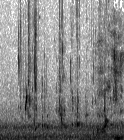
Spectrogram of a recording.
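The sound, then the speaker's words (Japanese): Whisky glugs and splashes into a glass in an uneven run of liquid gurgles for a couple of seconds, fairly clear, with no one talking. “まあウイスキータイムですよウイスキータイムねまあいいんじゃないですかたまにはねはいウイスキーいい”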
